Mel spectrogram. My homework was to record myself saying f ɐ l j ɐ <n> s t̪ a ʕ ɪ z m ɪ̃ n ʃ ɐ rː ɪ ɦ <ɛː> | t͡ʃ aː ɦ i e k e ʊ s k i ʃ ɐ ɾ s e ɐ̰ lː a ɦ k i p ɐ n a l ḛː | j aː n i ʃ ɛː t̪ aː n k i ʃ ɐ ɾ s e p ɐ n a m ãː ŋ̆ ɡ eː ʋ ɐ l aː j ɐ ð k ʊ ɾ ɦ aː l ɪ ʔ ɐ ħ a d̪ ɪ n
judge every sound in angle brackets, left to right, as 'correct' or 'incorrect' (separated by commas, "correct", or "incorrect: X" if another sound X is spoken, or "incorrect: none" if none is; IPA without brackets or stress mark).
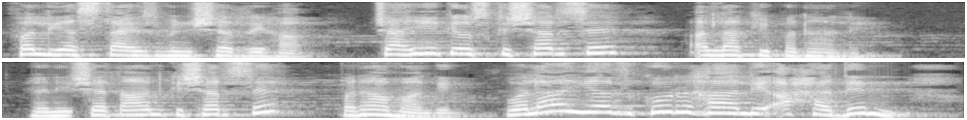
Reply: incorrect: none, incorrect: aː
